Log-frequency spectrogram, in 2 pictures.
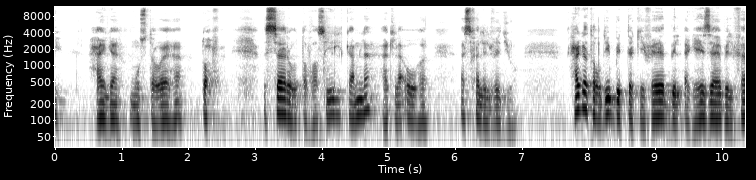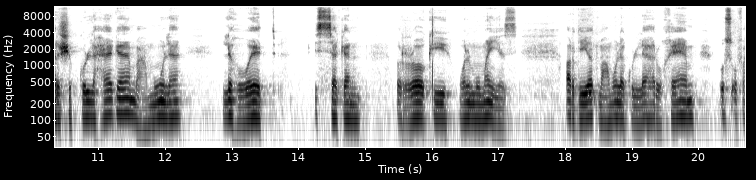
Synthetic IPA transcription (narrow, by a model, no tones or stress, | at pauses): ħaːɡæmʊst̪æwæːɦæt̪ˤoħfæ̥ | ʔɪsːæʕɾwɪt̪ːɑfɑːsˤiːlkæmlæhæt̪læʔuːɦæ | ʔæsfælɪlvɪd̪ju | ħaːɡæt̪ɑwd̪ˤiːb̚bɪt̪ːækiːfæːt̪̚bɪlʔæɡhɪzæbɪlfæɾˤʃbkʊlːħaːɡæmaʕmuːlæ | lɪɦowæːt̪ | ɪsːækæn | ʔerˤːɑːkiwɪlmʊmæjːæz | ʔɑɾˤd̪ˤɨjːɑːt̪maʕmuːlækʊlːæhæɾˤoxæːmʔosˤʔof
